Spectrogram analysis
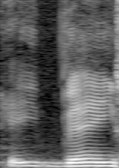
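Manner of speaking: ordinary talk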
